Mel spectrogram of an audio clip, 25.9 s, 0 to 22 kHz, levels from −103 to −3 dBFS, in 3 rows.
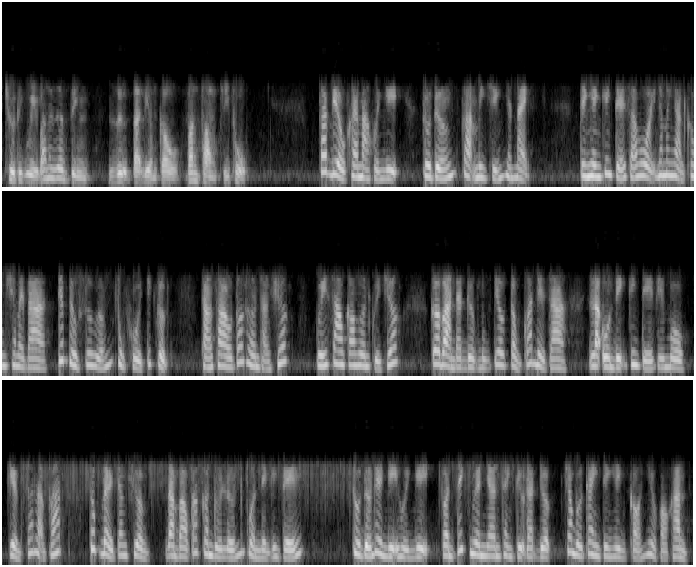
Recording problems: phone-call audio; nothing above 3 kHz
crackling; faint; from 17 to 22 s and from 23 to 24 s; 30 dB below the speech

